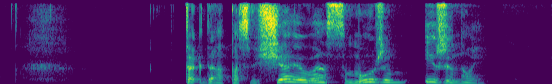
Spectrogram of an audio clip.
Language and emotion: Russian, positive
